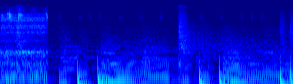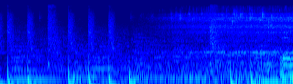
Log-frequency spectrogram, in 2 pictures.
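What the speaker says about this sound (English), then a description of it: "So I wet the sponge again, and I just lather it up on the soap bar." Running water at a bathroom sink as a makeup sponge is wetted and rubbed against a bar of soap, with a steady faucet hiss broken by irregular squelching, splashing handling noises, heard close and alone.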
